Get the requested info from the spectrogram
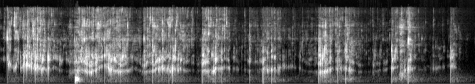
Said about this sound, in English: Just the way you poured that, it literally sounded like I was standing next to a dude in a urinal. I swear.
